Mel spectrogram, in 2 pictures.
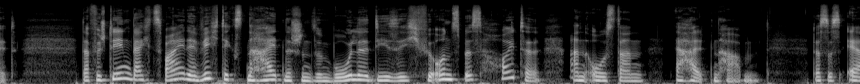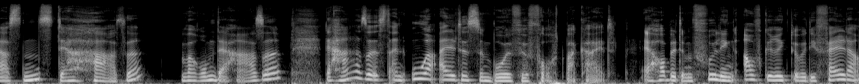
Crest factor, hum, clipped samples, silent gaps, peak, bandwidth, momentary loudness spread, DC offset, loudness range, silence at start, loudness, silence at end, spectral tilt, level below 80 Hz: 18 dB; none; under 0.1%; none; 0 dBFS; 17.5 kHz; 9 LU; under 0.1%; 4 LU; 0 s; -19 LUFS; 0 s; -5 dB/octave; -36 dBFS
